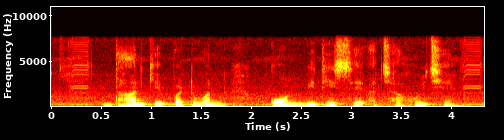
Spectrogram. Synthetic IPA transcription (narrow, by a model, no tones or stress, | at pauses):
d̪ʱaːnkepəʈwən | kɔːnʋɪd̪ʱiseʔɐtːʃʰahoːet͡ʃʰeː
